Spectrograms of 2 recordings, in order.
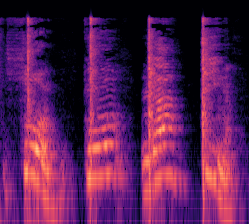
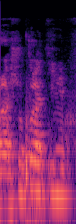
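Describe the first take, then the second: First: High, slow "chocolatine" in four beats; syllable by syllable. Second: Said in the usual way. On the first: Shown as a demonstration. Teacher has pupils count the parts, syllable by syllable. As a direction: chop "chocolatine" into cho, co, la, tine. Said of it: "T'as compté?". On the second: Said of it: "Quatre syllabes".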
